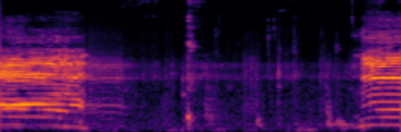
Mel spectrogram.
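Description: A young male sheep bleats loudly and close by, one long wavering call, then a quieter pause with faint shuffling, then the start of another bleat.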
